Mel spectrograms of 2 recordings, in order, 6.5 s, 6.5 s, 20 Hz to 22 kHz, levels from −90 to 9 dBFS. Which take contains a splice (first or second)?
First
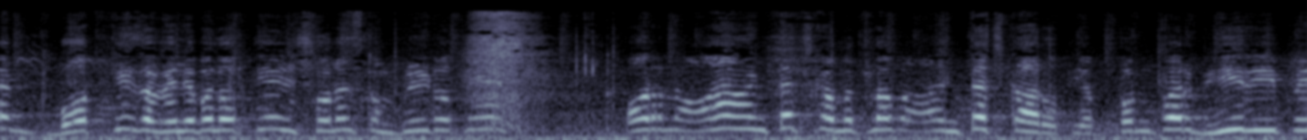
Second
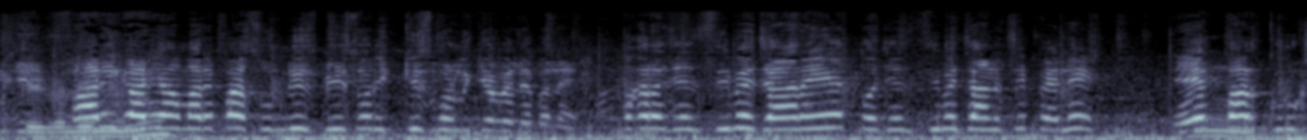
second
